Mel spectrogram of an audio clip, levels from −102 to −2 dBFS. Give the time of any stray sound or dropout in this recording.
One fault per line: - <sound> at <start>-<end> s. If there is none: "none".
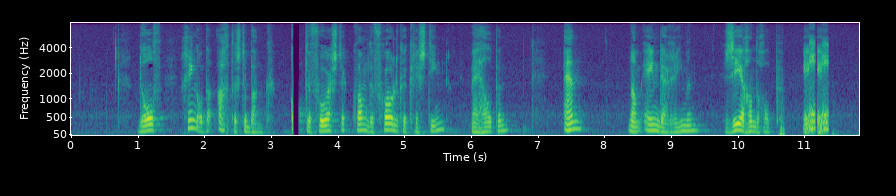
- dropout at 3.3-3.4 s
- laugh at 11.0-11.4 s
